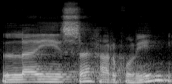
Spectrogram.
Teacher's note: Laisa harfulin, ya sukun sesudah patah, bacaannya di ayun saja, tidak boleh panjang ya.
